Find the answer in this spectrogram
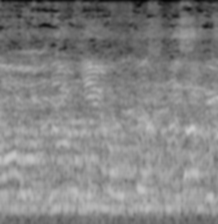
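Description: Several women's voices talking over one another in lively chatter.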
